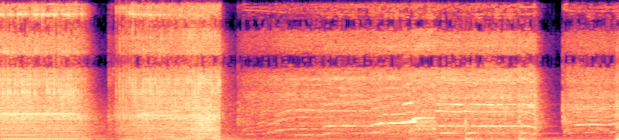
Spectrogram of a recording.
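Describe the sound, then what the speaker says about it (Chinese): A power drill bores holes through a wall mirror, grinding and rattling in sustained loud bursts that are broken by a few short pauses. "先把镜子的孔打出来"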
